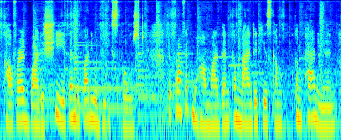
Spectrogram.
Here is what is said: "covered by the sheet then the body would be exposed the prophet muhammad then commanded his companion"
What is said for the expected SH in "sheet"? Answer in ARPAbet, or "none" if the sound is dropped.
SH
